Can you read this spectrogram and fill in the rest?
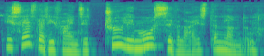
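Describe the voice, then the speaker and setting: Gentle, thoughtful young gentlewoman. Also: mid-range voice, big pitch swings, moderate pace, breathy edge. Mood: wistful. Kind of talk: period radio drama acting.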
